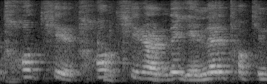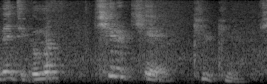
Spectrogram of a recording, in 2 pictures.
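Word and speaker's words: Türkiye: 터키라는데 옛날에 터키인데 지금은 티르키예요. 키르키에 티 키르키에라고 했죠. 이거는 이제 터키라는 이름은 이제 안 사용해요. 왜냐하면 옛날에는 이게 터키 터키 했는데 지금은 그 그라 발음을 그대로 어 발음에 가깝게 사용하려고 틸케어라 그죠.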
